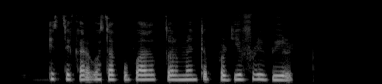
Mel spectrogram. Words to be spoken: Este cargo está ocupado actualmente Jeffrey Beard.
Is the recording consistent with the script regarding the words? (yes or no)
no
